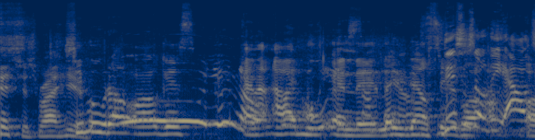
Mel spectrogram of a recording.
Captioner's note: stuttering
